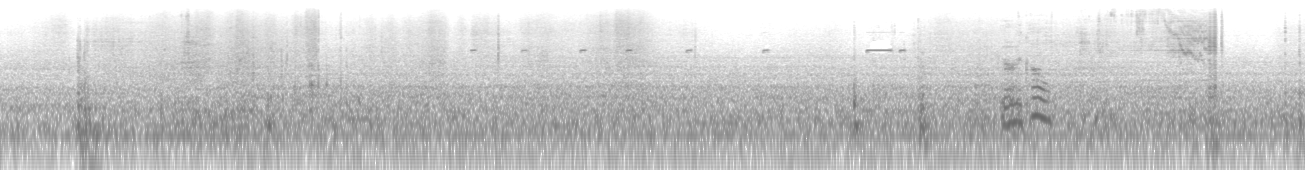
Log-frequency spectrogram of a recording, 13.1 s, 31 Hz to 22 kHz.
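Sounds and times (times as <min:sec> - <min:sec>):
car engine idling: 0:00.0 - 0:13.0
long beep: 0:08.7 - 0:09.1
short high-pitched beeps: 0:08.7 - 0:09.1.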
